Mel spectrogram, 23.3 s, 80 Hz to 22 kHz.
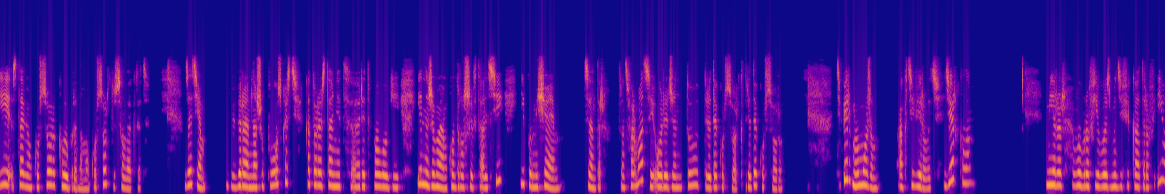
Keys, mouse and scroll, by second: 4.5 right click, 9.0 ctrl+alt+shift+c, 18.0-20.8 drag, 22.3-23.3 middle drag.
